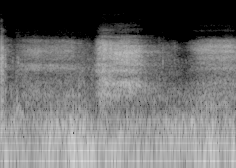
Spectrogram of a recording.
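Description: A man breathing hard after a short uphill walk, with a long breath out about a second in. Under it is a low rumble of wind on the microphone.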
